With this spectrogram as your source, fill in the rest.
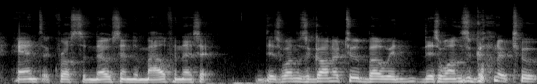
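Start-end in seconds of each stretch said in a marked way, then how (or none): none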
